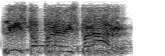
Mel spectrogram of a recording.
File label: voice message charged, crew tanks spanish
